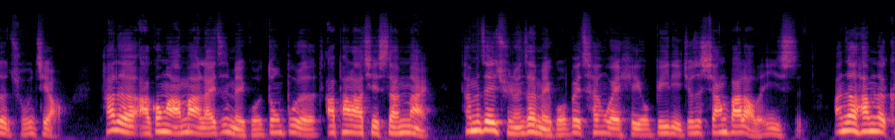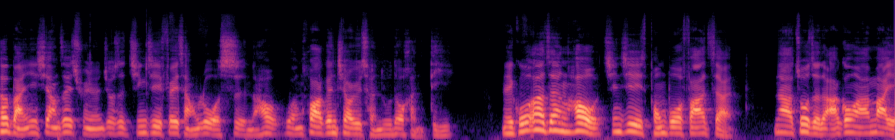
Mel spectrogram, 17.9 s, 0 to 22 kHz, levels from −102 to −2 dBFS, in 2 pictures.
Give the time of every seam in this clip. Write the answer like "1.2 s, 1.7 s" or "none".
none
